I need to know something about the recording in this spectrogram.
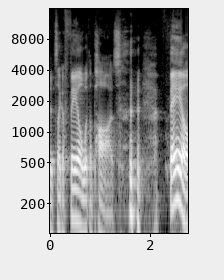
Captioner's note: chuckles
